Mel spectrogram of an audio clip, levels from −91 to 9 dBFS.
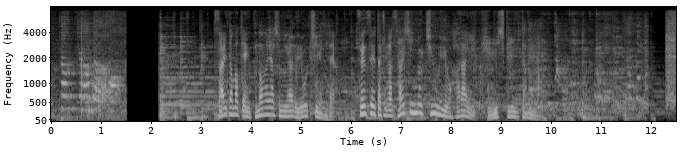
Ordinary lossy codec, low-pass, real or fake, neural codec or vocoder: none; 7.2 kHz; fake; codec, 44.1 kHz, 2.6 kbps, SNAC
